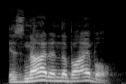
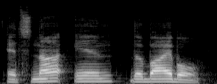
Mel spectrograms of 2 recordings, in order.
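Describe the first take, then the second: First: Said in the usual way. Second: "not" leaned on, whole line slowed down; slow stress on not. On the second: Shown as a demonstration. Preacher repeating it slowly, pressing "not". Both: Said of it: "gasping with horror when I say that".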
